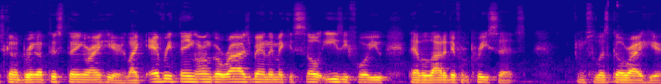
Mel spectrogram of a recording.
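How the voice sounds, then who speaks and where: A man with a fairly low pitch talks at a fairly quick pace in monotone, flat intonation. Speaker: audio engineer. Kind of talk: tutorial. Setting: home studio. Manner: soft-spoken.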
